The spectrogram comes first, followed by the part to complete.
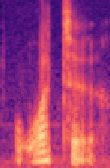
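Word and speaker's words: Wachter: Yes, it's not Watcher, it's Watcher. pronounced as Water.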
